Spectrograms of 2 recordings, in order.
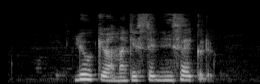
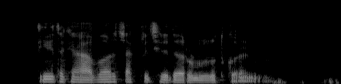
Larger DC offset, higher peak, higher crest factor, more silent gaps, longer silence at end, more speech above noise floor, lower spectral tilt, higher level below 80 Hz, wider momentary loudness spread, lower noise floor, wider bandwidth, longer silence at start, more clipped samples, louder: neither; first, -6 dBFS vs -18 dBFS; about the same, 18 dB vs 20 dB; neither; first, 0.45 s vs 0 s; first, 30 dB vs 22 dB; about the same, -5 dB/octave vs -5 dB/octave; second, -72 dBFS vs -66 dBFS; first, 13 LU vs 10 LU; second, -52 dBFS vs -59 dBFS; first, 11.5 kHz vs 7.6 kHz; first, 0.55 s vs 0.4 s; neither; first, -24 LUFS vs -37 LUFS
